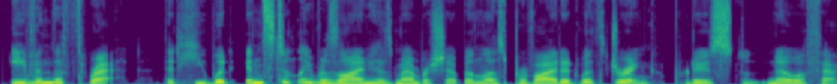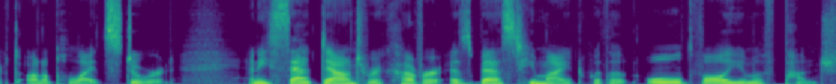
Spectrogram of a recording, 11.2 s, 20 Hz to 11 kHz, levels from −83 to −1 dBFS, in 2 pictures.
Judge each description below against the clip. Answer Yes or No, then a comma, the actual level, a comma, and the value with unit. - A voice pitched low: No, high, 210 Hz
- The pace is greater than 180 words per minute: Yes, average, 200 wpm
